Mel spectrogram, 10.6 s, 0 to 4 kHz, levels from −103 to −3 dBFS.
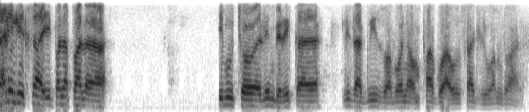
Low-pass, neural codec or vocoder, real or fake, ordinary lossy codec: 3.6 kHz; none; real; none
